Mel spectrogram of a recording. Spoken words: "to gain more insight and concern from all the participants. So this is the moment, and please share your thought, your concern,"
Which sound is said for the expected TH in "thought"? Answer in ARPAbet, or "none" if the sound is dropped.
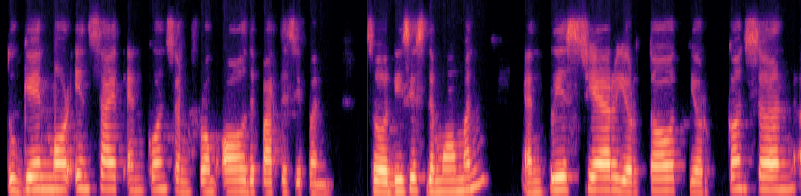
T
